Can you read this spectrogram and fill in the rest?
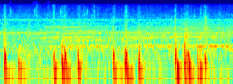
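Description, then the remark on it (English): Horse hooves clip-clop in a steady rhythm of paired hoofbeats, moderately loud, with a faint high whinny-like tone drawn out behind them, as a horse approaches from the south across a river, visible on the horizon. “On the horizon, a horse became visible.”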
